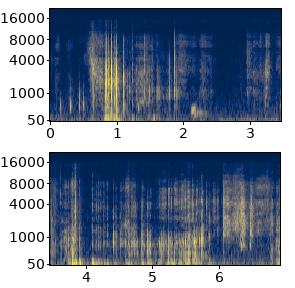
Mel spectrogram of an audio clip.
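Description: Fingertips squeeze the glossy pages of a large open hardcover book and lift a page to turn it. Quiet, bright crinkling and crunchy rustles come in quick bursts, with a louder sweep of the turning page near the middle.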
